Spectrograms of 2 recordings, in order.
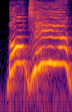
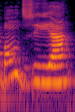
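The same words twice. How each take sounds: First: It is shouted loudly with energy. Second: It is said in a normal, quiet voice.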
